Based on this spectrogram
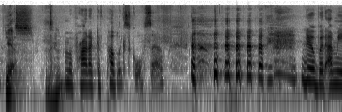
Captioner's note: chuckling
